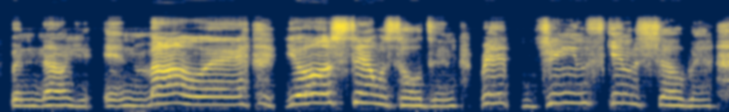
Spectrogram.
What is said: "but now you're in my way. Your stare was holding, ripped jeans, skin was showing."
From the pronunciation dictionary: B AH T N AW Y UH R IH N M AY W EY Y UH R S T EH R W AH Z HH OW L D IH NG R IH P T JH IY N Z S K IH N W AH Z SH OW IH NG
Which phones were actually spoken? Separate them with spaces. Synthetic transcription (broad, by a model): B AH T N AW Y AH R IH N M AY W EY Y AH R S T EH W AH Z HH OW L D IH NG R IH T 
